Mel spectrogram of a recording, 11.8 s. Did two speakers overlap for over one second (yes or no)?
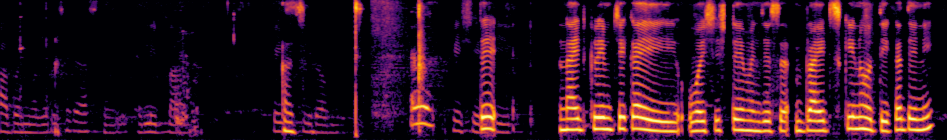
no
